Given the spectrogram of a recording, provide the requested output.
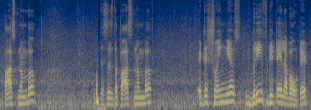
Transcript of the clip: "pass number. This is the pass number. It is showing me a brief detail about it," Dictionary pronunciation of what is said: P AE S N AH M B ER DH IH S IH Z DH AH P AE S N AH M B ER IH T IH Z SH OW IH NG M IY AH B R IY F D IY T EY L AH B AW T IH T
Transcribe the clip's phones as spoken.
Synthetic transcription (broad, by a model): P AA S N AH M B ER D IH S IH Z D AH P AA S N AH M B ER IH T IH Z SH OW IH NG M IY AH B R IY F D IY T EY L AH B AW T IH T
